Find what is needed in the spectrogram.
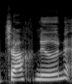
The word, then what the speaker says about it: Jachnun: And there's this other bread named, pardon me if I'm pronouncing this incorrectly, but Jachnun? – Yeah, Jachnun.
